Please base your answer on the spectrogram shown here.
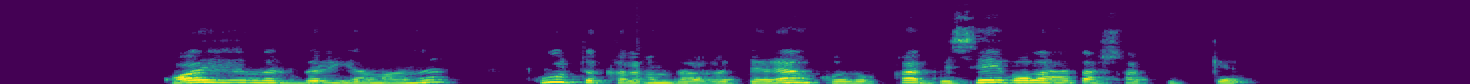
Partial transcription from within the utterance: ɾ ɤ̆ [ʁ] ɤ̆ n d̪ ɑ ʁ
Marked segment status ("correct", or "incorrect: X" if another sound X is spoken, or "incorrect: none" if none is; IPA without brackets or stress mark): correct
